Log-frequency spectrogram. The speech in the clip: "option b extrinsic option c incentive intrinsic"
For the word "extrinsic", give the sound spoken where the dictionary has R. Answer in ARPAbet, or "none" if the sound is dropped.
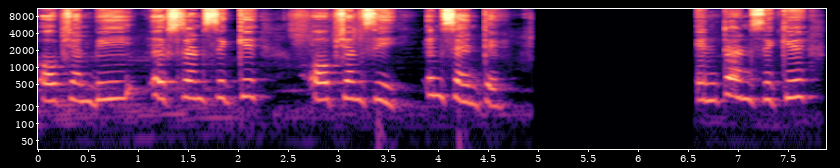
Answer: none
